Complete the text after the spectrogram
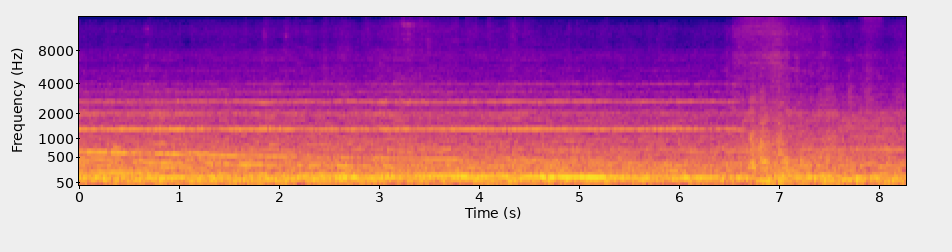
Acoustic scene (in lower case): subway train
